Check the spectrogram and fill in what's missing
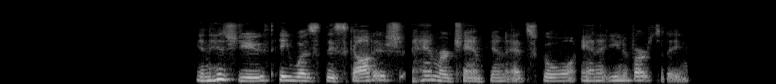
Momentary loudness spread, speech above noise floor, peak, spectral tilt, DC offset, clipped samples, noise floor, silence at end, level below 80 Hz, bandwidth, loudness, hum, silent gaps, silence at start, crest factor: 8 LU; over 64 dB; -10 dBFS; -5 dB/octave; under 0.1%; under 0.1%; under -90 dBFS; 0.9 s; -66 dBFS; 7.8 kHz; -27 LUFS; none; none; 1.95 s; 20 dB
